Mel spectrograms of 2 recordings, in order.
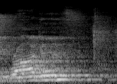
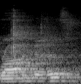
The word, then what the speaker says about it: Raaghav: Yeah, my name is Raaghav. It is pronounced Ra like ramen, and then Gov like government. Raaghav, 2 syllables, 1 word.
